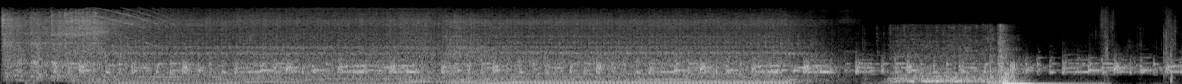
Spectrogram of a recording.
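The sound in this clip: A car engine starting and then idling, a loud, steady rumble that fills the whole clip, with a brief shift in tone toward the end.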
